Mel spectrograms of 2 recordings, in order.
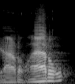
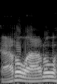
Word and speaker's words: atlatl: But I wanted to talk a little bit about the little known spear throwing device called the atlatl. That is spelt ATL, just in case you need to spell it for some reason.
